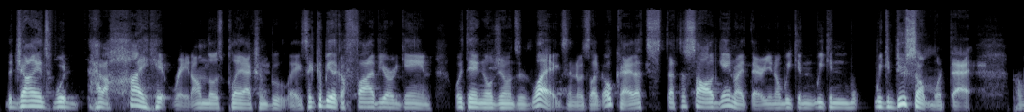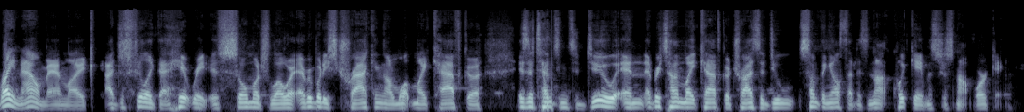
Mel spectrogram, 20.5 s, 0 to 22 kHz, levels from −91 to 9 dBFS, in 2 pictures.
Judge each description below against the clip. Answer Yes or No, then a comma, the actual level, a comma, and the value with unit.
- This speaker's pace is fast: Yes, fast, 275 wpm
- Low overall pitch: Yes, low, 115 Hz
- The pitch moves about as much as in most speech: Yes, average, 3.5 semitones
